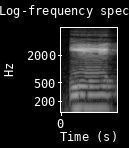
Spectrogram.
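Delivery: loud, drawn-out "eh" like a wrong-answer buzzer; buzzer noise. Retold or imitated. Speaker imitates the buzzer going off in their head, loud buzzer noise. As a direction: blare it like a game-show buzzer. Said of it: "like a whole buzzer go off".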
